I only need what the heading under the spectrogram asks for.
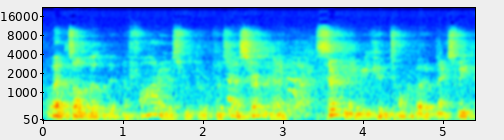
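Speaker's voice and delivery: imitating himself going posh on the phone; a hint of posh English accent. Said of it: "my accent changes to match them".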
